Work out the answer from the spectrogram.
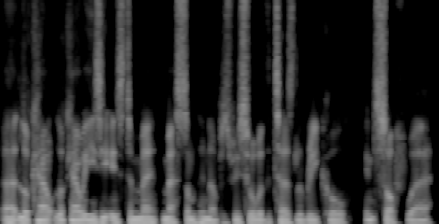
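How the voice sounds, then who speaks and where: A man's voice: medium pitch, big pitch swings, quick pace, a little mellow, no echo, studio quality. A man co-hosting a podcast, talking casually with firm, emphatic opinions. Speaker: podcast co-host. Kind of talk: casual discussion of car news.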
